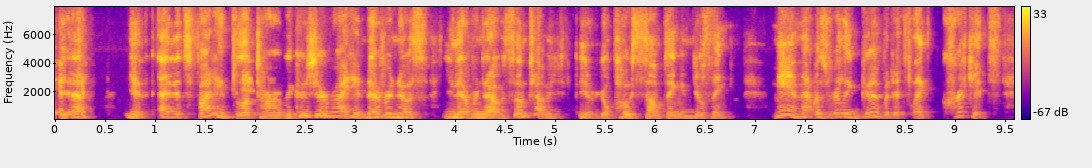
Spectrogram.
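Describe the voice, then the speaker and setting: A very clean recording with a silent background, delivered at a fairly quick pace. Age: 60s. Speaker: podcast co-host. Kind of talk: casual panel chat.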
